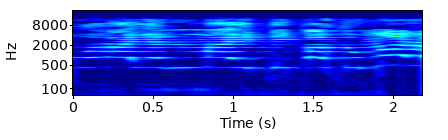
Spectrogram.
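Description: A high voice singing a pop song over backing music.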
